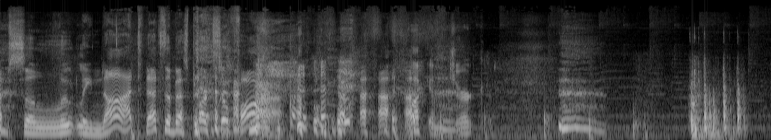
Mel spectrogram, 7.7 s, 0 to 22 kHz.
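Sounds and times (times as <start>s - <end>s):
speech: 0.0s - 6.1s
laughter: 1.9s - 4.8s
door creaking on its hinges: 6.9s - 7.6s.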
